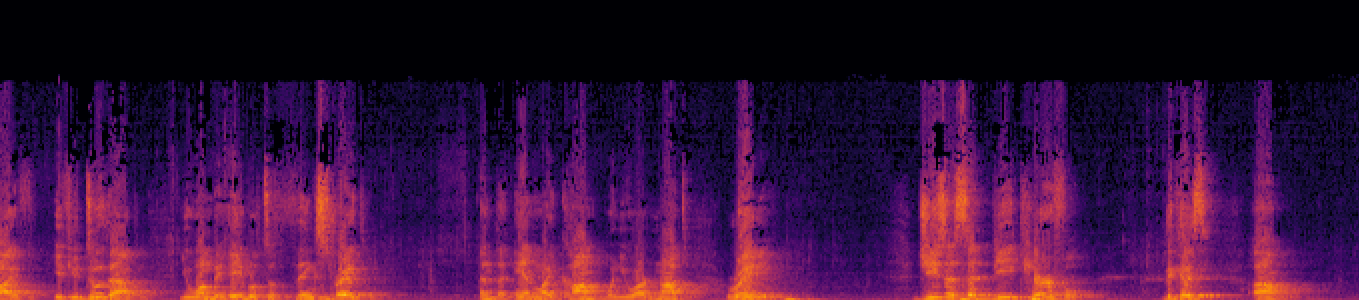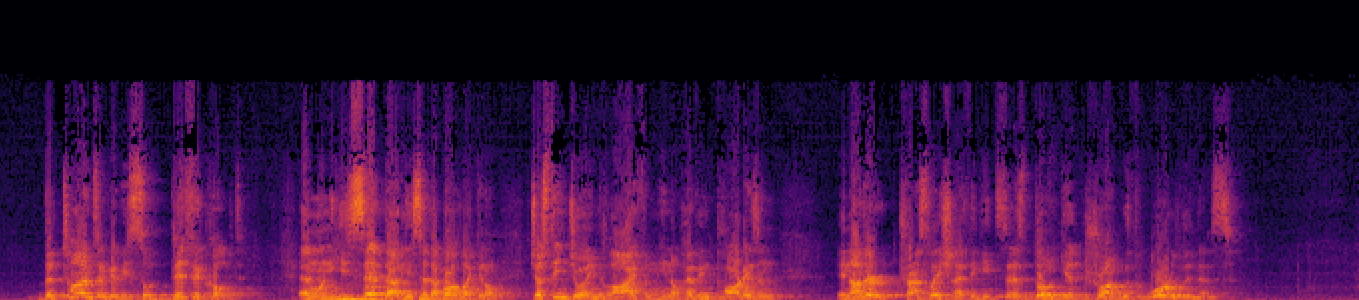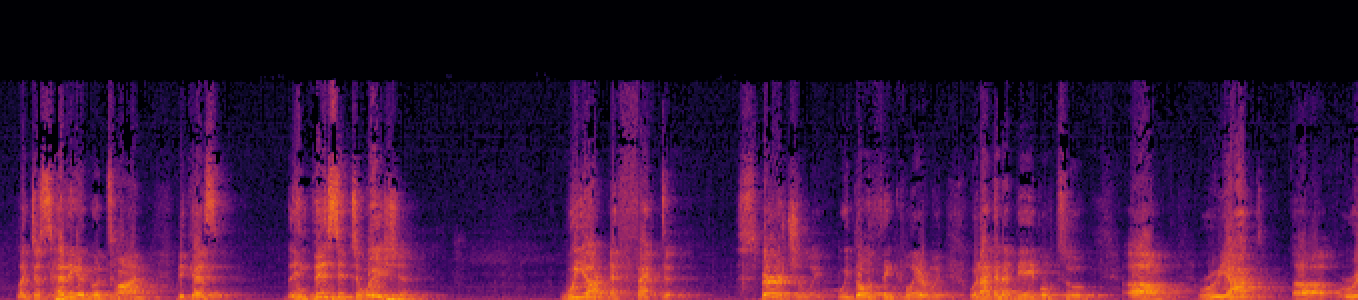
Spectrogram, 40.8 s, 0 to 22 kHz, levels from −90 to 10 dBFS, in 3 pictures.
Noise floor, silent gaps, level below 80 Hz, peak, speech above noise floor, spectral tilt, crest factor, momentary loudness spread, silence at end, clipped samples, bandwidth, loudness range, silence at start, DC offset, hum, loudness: -50 dBFS; none; -34 dBFS; 0 dBFS; 32 dB; -4.5 dB/octave; 18 dB; 14 LU; 0 s; under 0.1%; 16.5 kHz; 4 LU; 0 s; under 0.1%; none; -18 LUFS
